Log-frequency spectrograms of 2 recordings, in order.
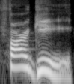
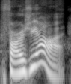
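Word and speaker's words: Fargeat: her name last night, they were saying Coralie Fargi. Yeah, And they said Fargi twice. I'm like, that's not right. that can't be right. And then like I went and I watched like the LA Times Directors Roundtable thing, and they pronounced it Fargia, as Justin Chang has, as we all always Fargia have.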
